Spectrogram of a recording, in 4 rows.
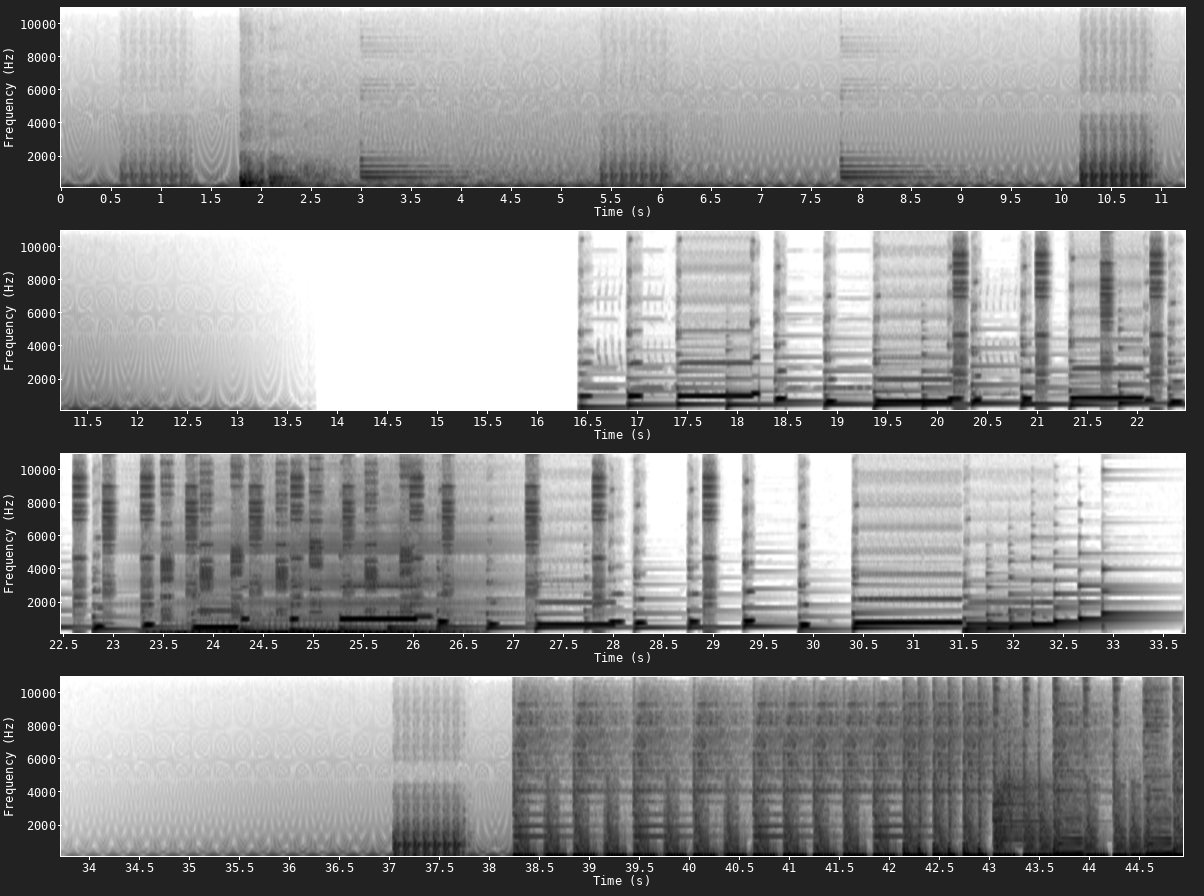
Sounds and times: Music: 0:00.0 - 0:13.8, 0:16.4 - 0:44.9.

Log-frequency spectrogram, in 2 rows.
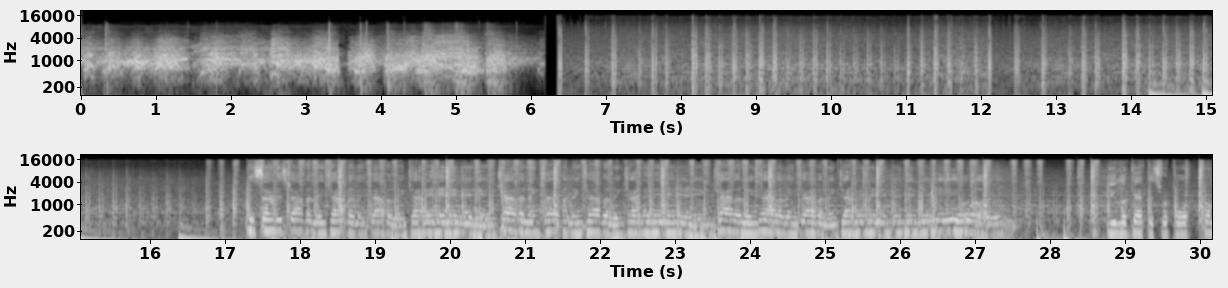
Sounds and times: Music: 0:06.6 - 0:30.1.

